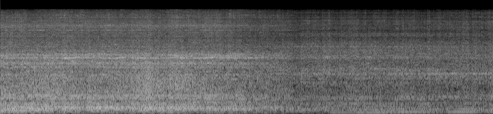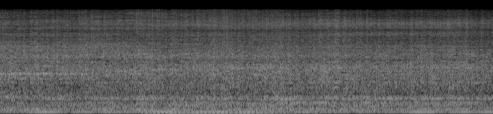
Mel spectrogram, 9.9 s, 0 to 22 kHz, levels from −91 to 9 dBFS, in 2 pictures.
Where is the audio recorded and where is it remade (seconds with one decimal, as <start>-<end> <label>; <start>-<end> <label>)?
0.0-9.9 recorded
